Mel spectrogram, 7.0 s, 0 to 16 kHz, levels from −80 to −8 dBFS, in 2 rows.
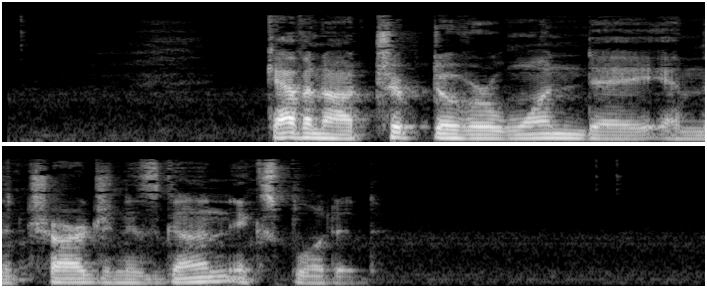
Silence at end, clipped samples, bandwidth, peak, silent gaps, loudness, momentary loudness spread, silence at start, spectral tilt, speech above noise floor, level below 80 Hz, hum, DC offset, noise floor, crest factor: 1.75 s; under 0.1%; 11.5 kHz; -2 dBFS; none; -20 LUFS; 12 LU; 1.35 s; -5.5 dB/octave; 41 dB; -44 dBFS; none; under 0.1%; -60 dBFS; 20 dB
